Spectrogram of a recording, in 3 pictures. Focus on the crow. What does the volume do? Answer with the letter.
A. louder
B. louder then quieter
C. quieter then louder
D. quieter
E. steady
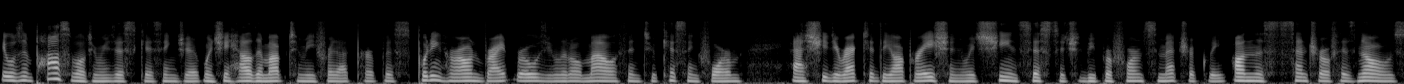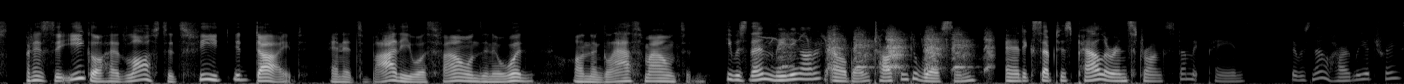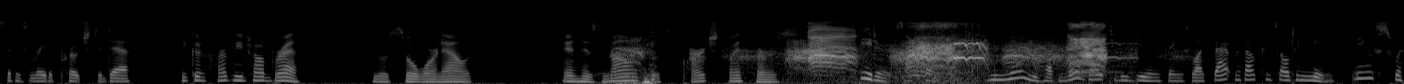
A.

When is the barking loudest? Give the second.
23 s.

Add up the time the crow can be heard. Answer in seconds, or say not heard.
6 s.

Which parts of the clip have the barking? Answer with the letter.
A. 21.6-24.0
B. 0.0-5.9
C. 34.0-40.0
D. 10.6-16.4
A.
